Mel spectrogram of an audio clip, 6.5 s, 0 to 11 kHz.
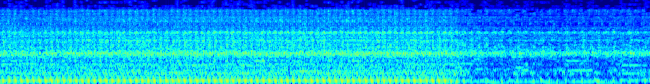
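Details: Honda Vario 125 fuel-injected scooter after radiator coolant-spray fix, warm: even, steady idle pulsing at a regular beat, settling quieter; smooth running with no knocks, healthy engine.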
